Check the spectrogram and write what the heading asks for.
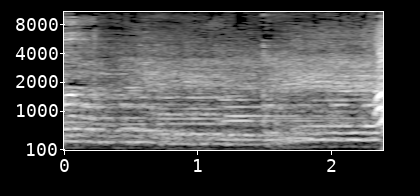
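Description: A woman singing a Turkish art song into a microphone, accompanied by flute and oud, with sustained notes held through the moment.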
